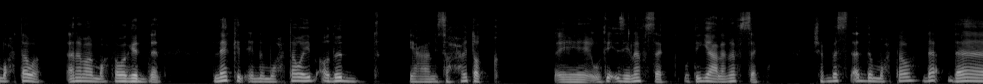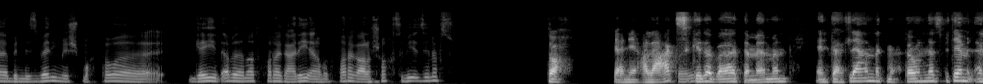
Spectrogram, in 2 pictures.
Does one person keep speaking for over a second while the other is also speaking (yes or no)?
no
